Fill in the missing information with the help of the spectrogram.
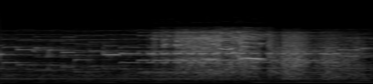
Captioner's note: hinges creaking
